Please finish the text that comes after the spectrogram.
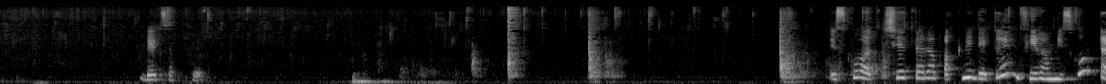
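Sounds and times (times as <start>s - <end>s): pancakes sizzling in a pan: 0.0s - 10.8s
dull thump: 3.5s - 4.0s.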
